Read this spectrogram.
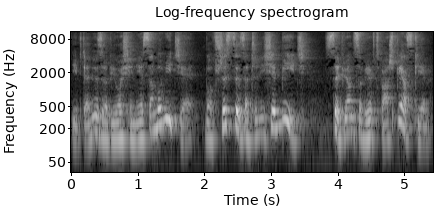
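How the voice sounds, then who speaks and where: Guy reading a kids story, animated, mellow tone, echoey room. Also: medium pitch, moderate pace. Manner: lively expressive reading. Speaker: audiobook reader. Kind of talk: scripted storybook narration. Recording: roomy echo.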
